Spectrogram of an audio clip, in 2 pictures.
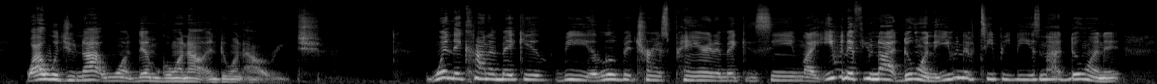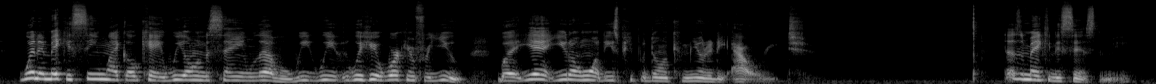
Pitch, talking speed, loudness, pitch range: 200 Hz, 195 wpm, -27 LUFS, 155-230 Hz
